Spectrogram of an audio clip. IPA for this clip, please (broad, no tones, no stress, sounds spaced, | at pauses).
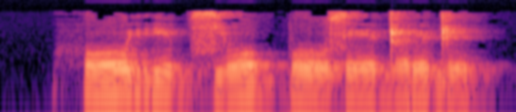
h oː rʲ e b sʲ oː b p oː s eː ɖ ɤ ɾ ɪ ɖ ɪ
